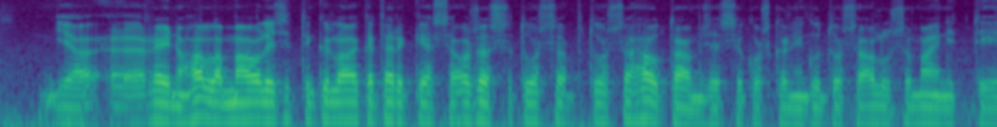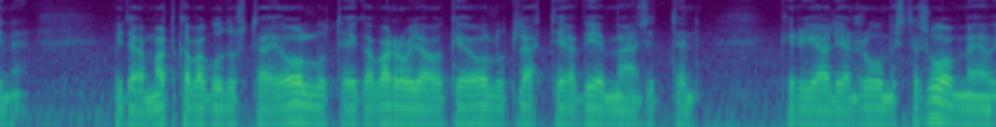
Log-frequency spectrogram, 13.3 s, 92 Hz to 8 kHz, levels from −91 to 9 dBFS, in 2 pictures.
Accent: native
